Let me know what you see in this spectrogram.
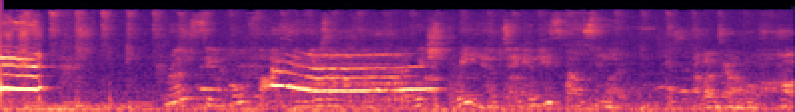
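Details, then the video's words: A miniature dachshund, howling and yawning, gives short, drawn-out howls that slide gently downward, with people talking nearby. "Mini dachshund Archie howling and yawning"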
